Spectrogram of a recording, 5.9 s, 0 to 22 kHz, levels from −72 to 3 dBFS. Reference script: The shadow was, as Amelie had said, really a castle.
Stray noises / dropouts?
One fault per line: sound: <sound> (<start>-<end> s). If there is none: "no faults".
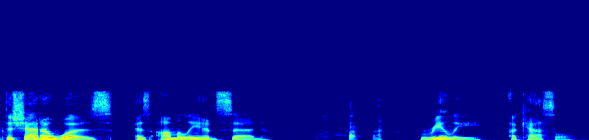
sound: laugh (3.1-3.8 s)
